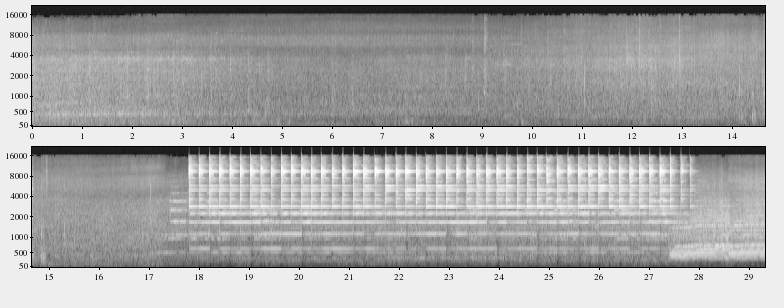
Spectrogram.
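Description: Train cars rolling away over the crossing, their rumble fading, followed by a few quieter seconds with a car passing. More than halfway through, a railroad crossing bell starts ringing rapidly and steadily. Near the end, a locomotive horn sounds over the bell.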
